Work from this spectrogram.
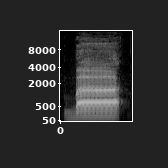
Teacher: ketika huruf ba Ini ditempeli Alif maka ba itu menjadi dua harakat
